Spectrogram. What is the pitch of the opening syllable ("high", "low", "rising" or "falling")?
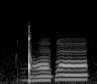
low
